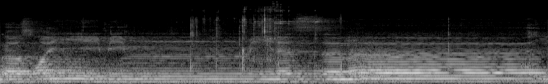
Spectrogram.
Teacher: Jadi tanwinnya dimasukkan ke mim dengan dengung. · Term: Idgham bighunah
